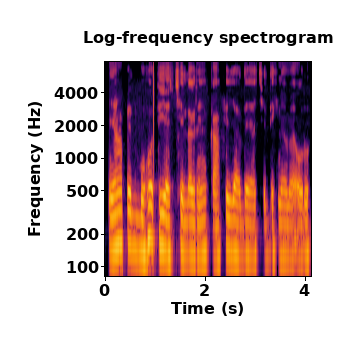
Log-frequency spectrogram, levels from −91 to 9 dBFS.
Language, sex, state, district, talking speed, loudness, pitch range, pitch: Hindi, male, Bihar, Araria, 220 wpm, -15 LUFS, 125-145 Hz, 130 Hz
